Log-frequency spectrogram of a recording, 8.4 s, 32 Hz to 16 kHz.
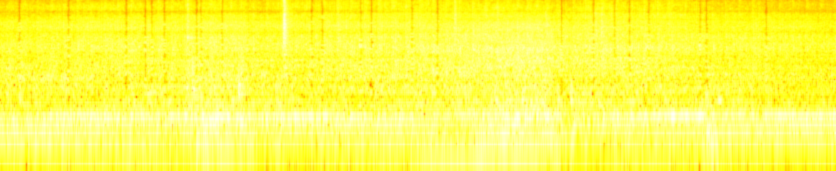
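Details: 1966 Dodge Dart GT, Slant Six 225, driving on a wet road after timing was reset from way advanced (about 20–25° BTDC). Steady, even drone under light load with road noise, no popping or stumbling. Running much better, normal.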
